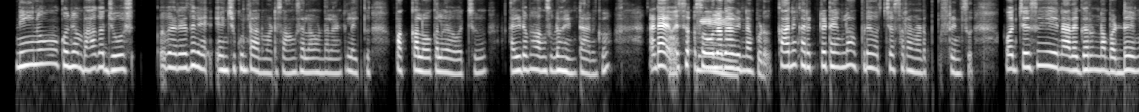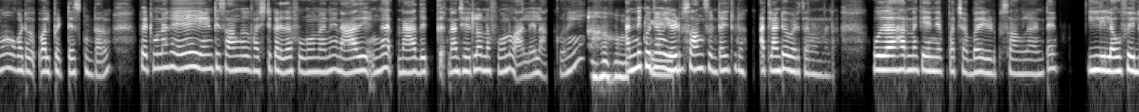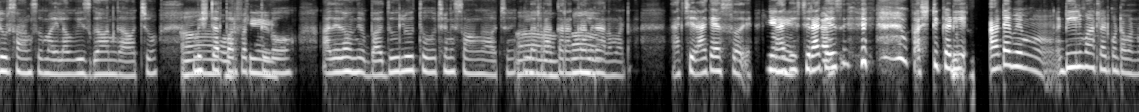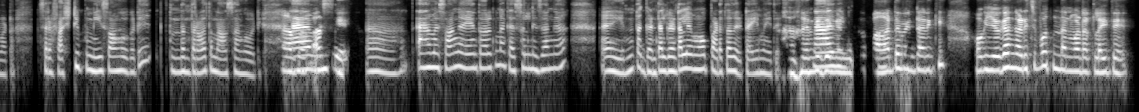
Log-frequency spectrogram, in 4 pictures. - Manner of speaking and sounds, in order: in English: "ఐటమ్ సాంగ్స్"; in English: "సో సోలోగా"; in English: "కరెక్ట్ టైమ్‌లో"; chuckle; in English: "సాంగ్‌లా"; in English: "లవ్ ఫెయిల్యూర్"; in English: "సాంగ్"; giggle; in English: "డీల్"; other background noise; tapping; chuckle
- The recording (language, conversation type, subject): Telugu, podcast, మీరు కలిసి పంచుకునే పాటల జాబితాను ఎలా తయారుచేస్తారు?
